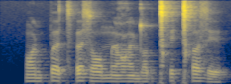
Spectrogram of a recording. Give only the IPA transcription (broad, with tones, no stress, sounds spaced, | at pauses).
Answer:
ɔ̃˨ ɖ p ə˦˨ t͡sʼ ə˦ z ɔ˨ m ə̃˨ ʕ ə̃˨ ɖ ɑ˨ ɖ ǀʰ ɪ˦ ǀʰ ʌ˦ z ɪ˨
